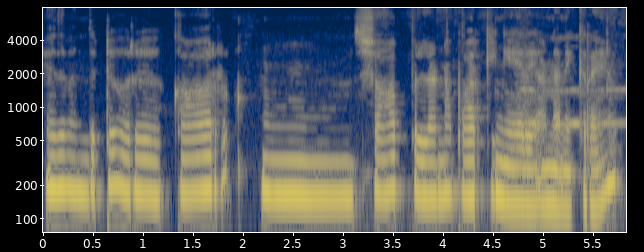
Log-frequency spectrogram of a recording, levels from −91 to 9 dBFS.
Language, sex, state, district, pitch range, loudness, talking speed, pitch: Tamil, female, Tamil Nadu, Kanyakumari, 160-180 Hz, -16 LUFS, 105 wpm, 170 Hz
